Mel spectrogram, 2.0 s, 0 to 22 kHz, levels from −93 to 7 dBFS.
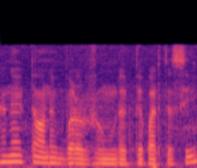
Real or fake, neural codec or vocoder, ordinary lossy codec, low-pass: fake; vocoder, 22.05 kHz, 80 mel bands, WaveNeXt; none; 7.2 kHz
